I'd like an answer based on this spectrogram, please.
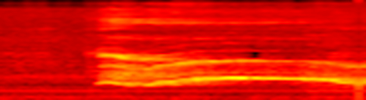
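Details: Small pet dog that likes to 'sing', howling along as people sing a Thai pop song; one drawn-out tonal howl that slides up, then holds a steady, slightly wavering pitch for over a second, clear and loud above faint background.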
